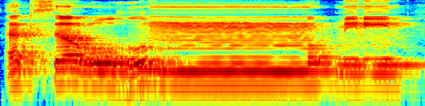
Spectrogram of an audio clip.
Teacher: ഈ മീമിനെ രണ്ടാമത്തെ മീമിലേക്ക് ലയിപ്പിച്ച് ഒറ്റ ശബ്ദുള്ള മീമാക്കി മണിച്ച് ഇദ്ഗാം ഷഫവി നൽകി മണിച്ചുകൊണ്ട് ഉച്ചരിക്കണം. ഇദ്ഗാം മിസ്ലൈൻ സഗീർ എന്നും പേര് പറയാവുന്ന ലയിപ്പിക്കൽ നൽകി ഉച്ചരിക്കുക.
